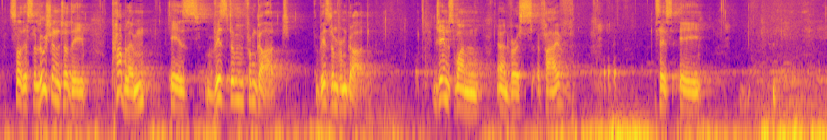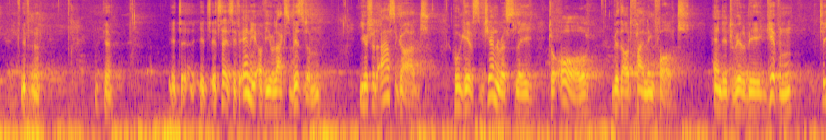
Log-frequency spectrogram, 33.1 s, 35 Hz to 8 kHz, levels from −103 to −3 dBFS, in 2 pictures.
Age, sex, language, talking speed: 60-79, male, English, 95 wpm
